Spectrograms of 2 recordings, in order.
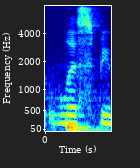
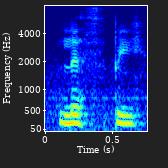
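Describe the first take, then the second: First: Said in the usual way. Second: "Lispy" with the s turned to th; "Lispy" said as lith-pee; lisped Spanish accent. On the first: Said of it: "What type of accent do I have?". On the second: Shown as a demonstration. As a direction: lisp the middle of "Lispy". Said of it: "It's a very lispy one".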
